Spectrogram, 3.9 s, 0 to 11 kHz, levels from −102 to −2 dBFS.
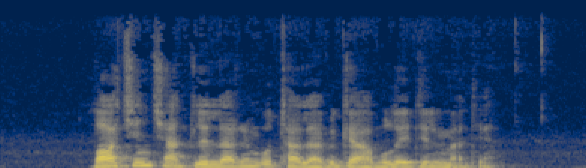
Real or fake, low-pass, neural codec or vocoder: real; 9.9 kHz; none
